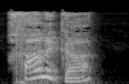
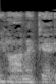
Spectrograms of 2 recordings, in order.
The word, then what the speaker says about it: Hanukkah: Of course, we've all seen C-H-A-N-U-K-A-H, various permutations of that with the C-H at the beginning. But if you don't already know that that really means ch, you might end up pronouncing it like the ch in chair, which is not the way Hanukkah is pronounced either.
